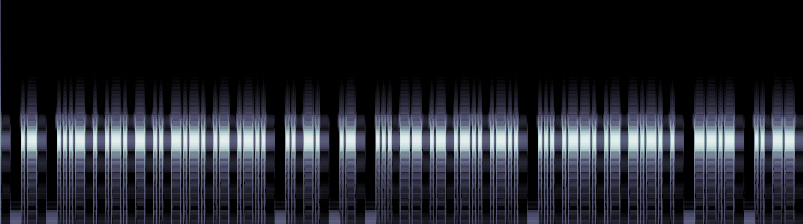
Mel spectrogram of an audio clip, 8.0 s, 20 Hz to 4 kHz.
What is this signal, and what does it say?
Morse code, heard as a keyed tone, about 40 wpm, 750 Hz. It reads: A VERTICAL IN A SMALL SPACE Q IM
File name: Morse / 40WPM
